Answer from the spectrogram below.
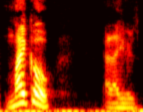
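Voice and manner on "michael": calling a name across the house; yelling out. Retold or imitated. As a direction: call him from the doorway. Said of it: "I yelled out".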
